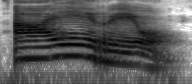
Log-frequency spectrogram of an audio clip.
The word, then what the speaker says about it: aereo: A, E, R, E, O. Aereo.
